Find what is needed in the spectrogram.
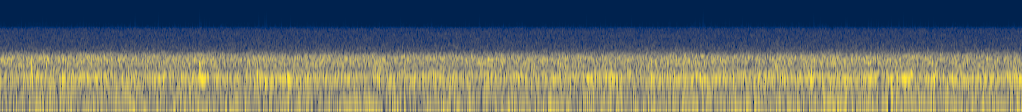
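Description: Steady, low background noise of the show-jumping arena, an even hiss with a faint hum and no distinct events.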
